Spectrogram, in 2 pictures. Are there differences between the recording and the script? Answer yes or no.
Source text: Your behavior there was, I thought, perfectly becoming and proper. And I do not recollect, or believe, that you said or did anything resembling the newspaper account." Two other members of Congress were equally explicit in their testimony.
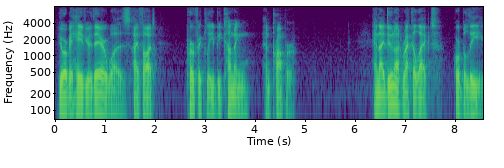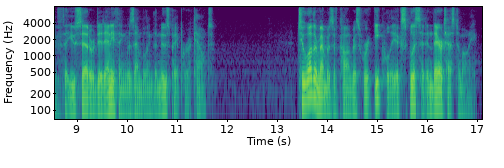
no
